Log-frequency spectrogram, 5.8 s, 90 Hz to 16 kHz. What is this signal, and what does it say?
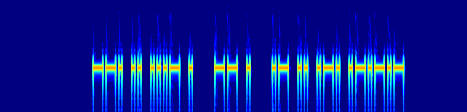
Morse code, heard as a keyed tone, about 30 wpm, 700 Hz. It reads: GIVE ME AIR.
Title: Sentences from Top 1000 Words - Review Part 1 - 30wpm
